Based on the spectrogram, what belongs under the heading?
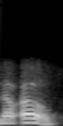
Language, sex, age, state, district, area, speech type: Bodo, female, 30-45, Assam, Kokrajhar, rural, conversation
